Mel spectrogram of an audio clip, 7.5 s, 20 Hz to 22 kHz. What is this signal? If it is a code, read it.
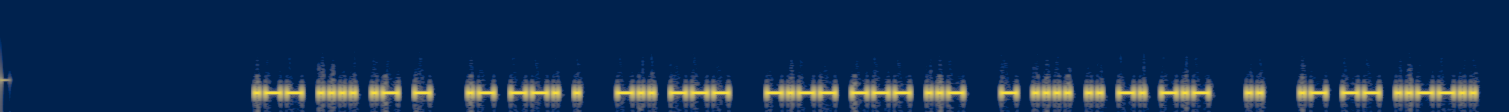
Morse code, heard as a keyed tone, about 47 wpm, 700 Hz. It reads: WHAT AGE DO YOU THINK I AM?
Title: Sentences from Top 1000 Words - Review Part 3 - 45wpm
